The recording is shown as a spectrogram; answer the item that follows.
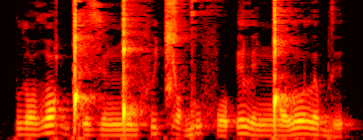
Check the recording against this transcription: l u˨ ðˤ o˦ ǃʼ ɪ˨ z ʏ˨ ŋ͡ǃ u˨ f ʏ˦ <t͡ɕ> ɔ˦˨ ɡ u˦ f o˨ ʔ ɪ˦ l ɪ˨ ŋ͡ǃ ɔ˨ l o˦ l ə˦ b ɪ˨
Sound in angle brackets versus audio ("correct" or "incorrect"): correct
